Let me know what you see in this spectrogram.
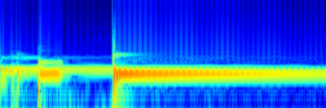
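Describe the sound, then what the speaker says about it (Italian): On a bass guitar, an artificial harmonic of D sharp follows two short plucked notes, ringing as a clear, bell-like tone that slowly fades. "quando Giacomo suona un armonico di Re diesis, utilizzando appunto questa tecnica."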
